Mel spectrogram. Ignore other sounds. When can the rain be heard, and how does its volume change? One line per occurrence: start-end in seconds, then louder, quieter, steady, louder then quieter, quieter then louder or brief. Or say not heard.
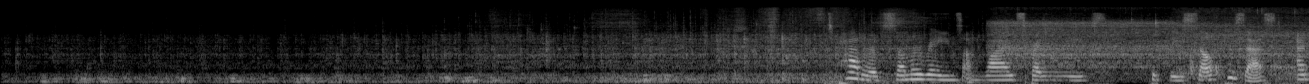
0.0-13.0 louder.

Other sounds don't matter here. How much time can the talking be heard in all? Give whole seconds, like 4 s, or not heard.
5 s.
